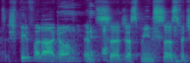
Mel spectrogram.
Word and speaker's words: Spielverlagerung: It's not as easy to pronounce, right? Spielverlagerung.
